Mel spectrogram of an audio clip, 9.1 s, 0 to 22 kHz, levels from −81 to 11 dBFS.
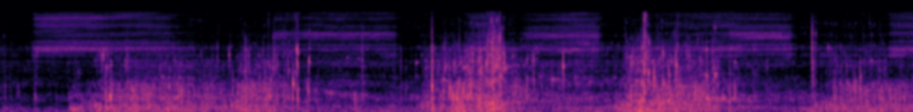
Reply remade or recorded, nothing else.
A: recorded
